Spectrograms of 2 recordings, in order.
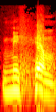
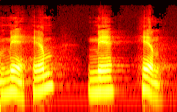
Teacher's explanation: И поскольку у нас гортанные не удваиваются, поэтому мы не можем сказать «михем», да? Но вместо удвоения гортанной у нас возникает компенсаторно удлинение гласного · Shown in: second take · Поэтому «хирек» под «мем» удлиняется до цери.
